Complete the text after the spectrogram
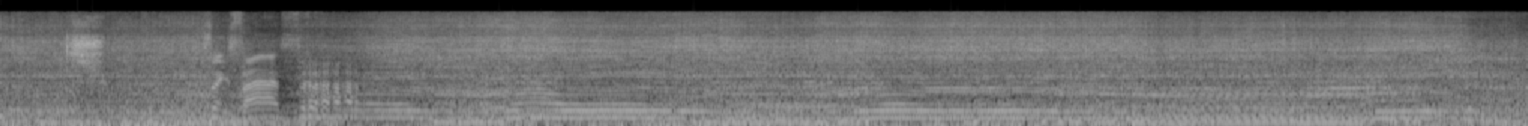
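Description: A snowmobile engine drones loudly and steadily, rising and falling in pitch with the throttle.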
